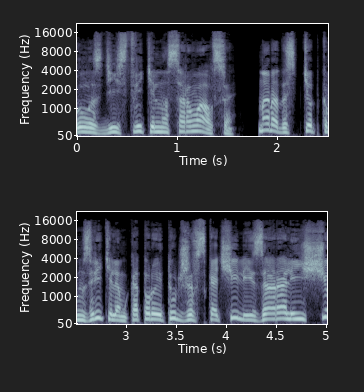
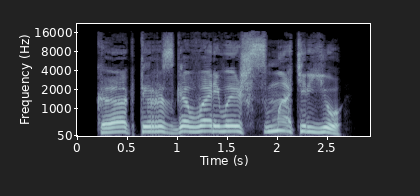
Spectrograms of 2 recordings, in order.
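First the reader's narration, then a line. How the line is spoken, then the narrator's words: Thunderous yell. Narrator (Russian): заорал громовым голосом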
